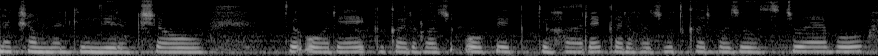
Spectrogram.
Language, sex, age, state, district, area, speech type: Dogri, female, 18-30, Jammu and Kashmir, Jammu, rural, spontaneous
